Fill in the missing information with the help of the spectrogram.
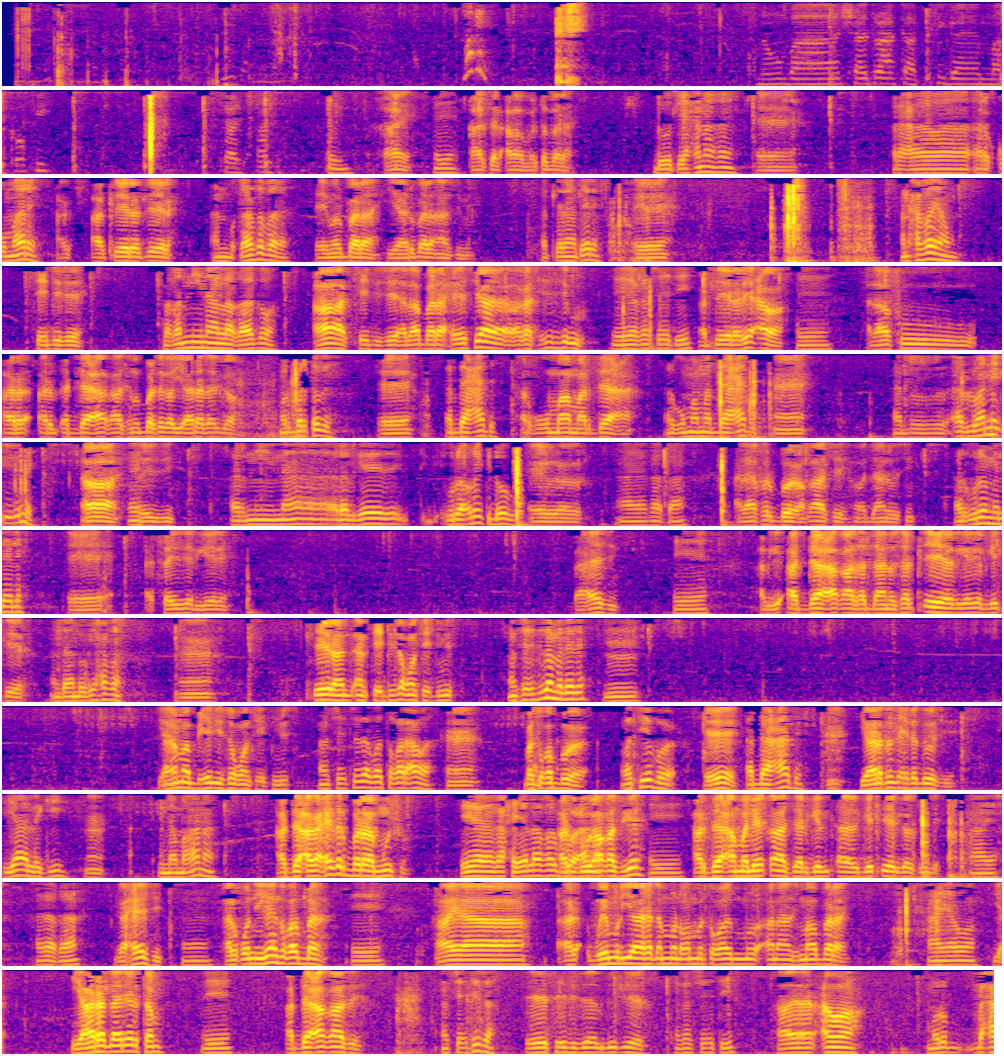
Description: Speaker sex m/m Text genre conversation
